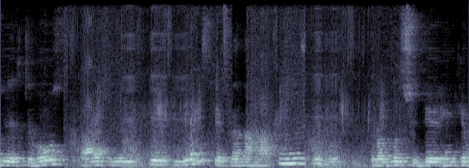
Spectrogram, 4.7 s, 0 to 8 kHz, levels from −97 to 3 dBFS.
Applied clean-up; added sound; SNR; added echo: neural separator model SepFormer DNS4.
